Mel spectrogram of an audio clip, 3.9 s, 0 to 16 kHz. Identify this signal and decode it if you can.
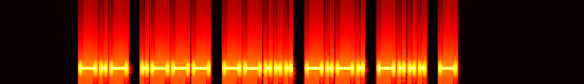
Morse code, heard as a keyed tone, about 36 wpm, 700 Hz. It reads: KJ7CBT
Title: USA Call Signs - 6 Characters - 8x Character Spacing - 35wpm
